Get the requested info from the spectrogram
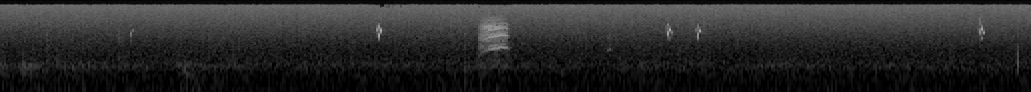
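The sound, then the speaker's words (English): A juvenile wild bird calls from up in the trees while a second bird has been caught in a net, in short, high, scattered chirps, with one longer, fuller call in the middle, over a steady hiss of background noise. No one speaks. “The other wild bird is still here, calling.”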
